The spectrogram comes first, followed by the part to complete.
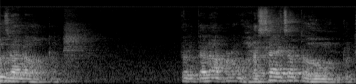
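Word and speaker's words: Versailles: आपण दुसऱ्या पहिल्या महायुद्धाच्या शेवटी जो जर्मनी बरोबर जो तह झाला होता तर त्याला आपण व्हर्सायचा तह म्हणतो. तुम्ही इंग्लिशमध्ये स्पेलिंग बघा, ते व्हर्साईल्स असं काहीतरी लिहितात. बोलताना म्हणायचं व्हर्साय. दुसऱ्या महायुद्धाच्या वेळेला फ्रान्समध्ये पंतप्रधान होता, त्याचं नाव होतं दलादिया.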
